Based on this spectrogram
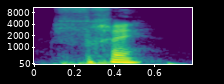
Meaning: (adjective) 1. fresh (recently produced, unspoiled) 2. fresh (well-rested) 3. fresh, cool (of temperature, wind, etc.) 4. fresh, recent (just happened); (noun) cost, charge
- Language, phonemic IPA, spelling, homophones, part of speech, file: French, /fʁɛ/, frais, feraient / ferais / ferait / fret, adjective / noun, Fr-frais.ogg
